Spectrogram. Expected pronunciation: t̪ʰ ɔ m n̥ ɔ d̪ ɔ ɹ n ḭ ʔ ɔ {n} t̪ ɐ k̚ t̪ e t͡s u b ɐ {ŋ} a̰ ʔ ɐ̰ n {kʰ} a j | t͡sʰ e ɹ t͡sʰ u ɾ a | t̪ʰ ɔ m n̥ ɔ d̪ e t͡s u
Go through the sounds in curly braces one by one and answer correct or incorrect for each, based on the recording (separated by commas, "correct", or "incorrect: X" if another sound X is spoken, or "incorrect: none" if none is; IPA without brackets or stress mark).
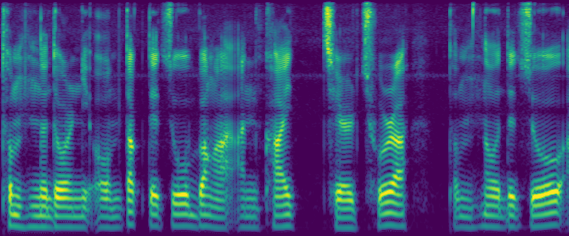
incorrect: m, correct, correct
